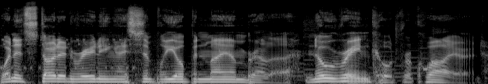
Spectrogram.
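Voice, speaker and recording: A man puts on a character voice with a medium pitch. He moves at a moderate pace with ordinary pitch variation. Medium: game stream. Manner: smooth, overly polite.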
